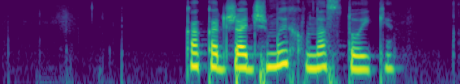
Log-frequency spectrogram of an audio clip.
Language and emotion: Russian, neutral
